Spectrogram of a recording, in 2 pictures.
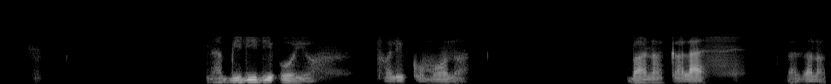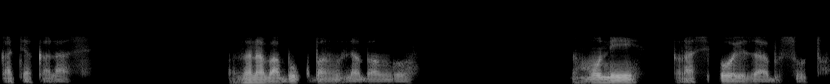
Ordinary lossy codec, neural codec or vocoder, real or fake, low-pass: AAC, 32 kbps; codec, 24 kHz, 0.9 kbps, DualCodec; fake; 3.6 kHz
